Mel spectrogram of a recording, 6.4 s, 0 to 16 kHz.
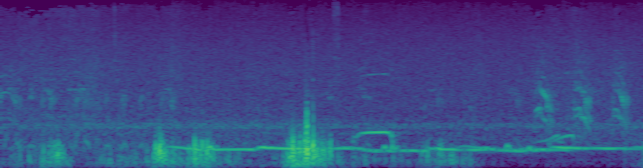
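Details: Lekking grouse in Colorado, 2023, producing a long, continuous low tone wavering slightly in pitch, with a brief higher whoop midway, several sharp thuds and rustles, and faint higher chatter late on.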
